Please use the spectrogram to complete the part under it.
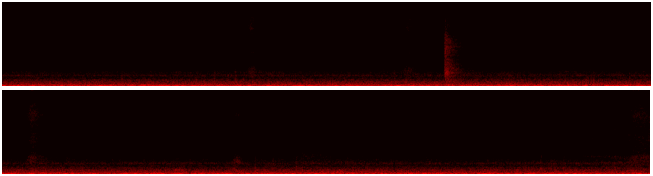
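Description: A pen scratches softly across paper as someone writes.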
